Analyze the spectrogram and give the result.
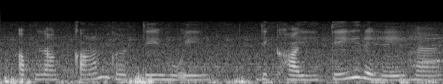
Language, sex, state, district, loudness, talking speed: Hindi, female, Punjab, Fazilka, -19 LUFS, 110 wpm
